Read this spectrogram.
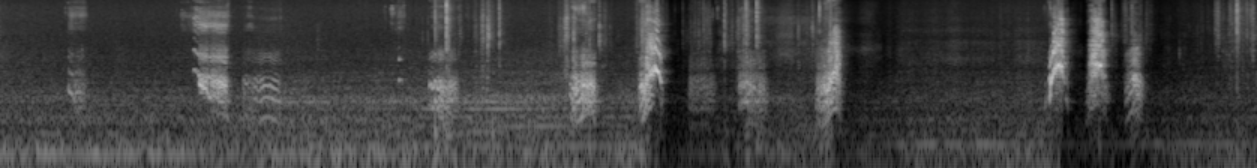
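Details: Maltipoo whimpering and whining in short harmonic bursts, some wavering, others rising squeals, coming in bunches every couple of seconds with quiet gaps between, over a faint low hum.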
